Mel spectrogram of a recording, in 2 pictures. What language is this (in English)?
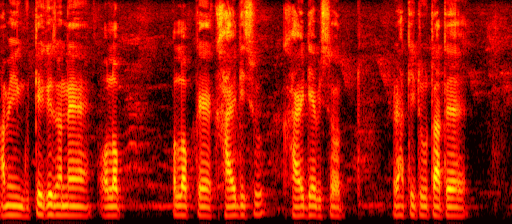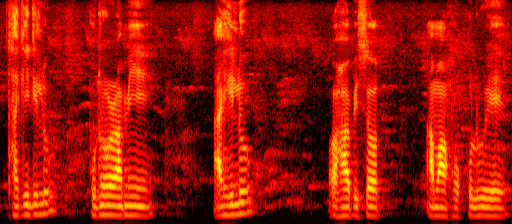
Assamese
